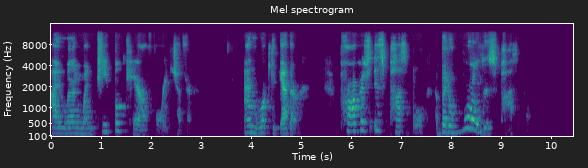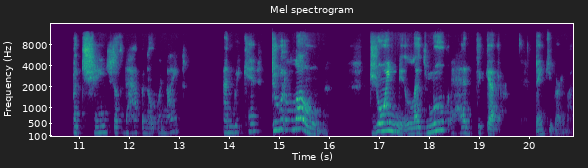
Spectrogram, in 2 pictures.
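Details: Adult woman with aphasia after a 2011 gunshot wound to the head, delivering the closing lines of a practised, memorised speech; aphasia.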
